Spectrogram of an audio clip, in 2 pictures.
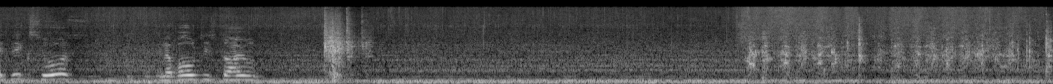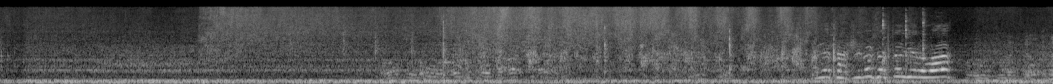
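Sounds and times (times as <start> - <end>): food sizzling in a pan: 0.0 - 19.8
steady low hum: 0.0 - 21.0
metal spoon stirring: 7.5 - 10.6, 14.9 - 19.6.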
